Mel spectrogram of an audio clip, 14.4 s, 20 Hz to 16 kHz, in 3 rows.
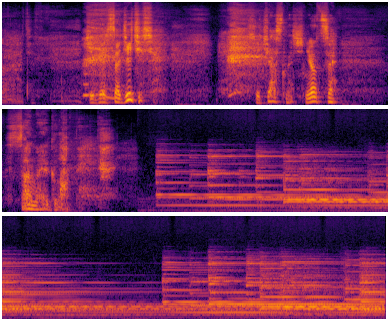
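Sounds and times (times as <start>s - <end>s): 
speech: 1.1s - 2.1s, 3.2s - 6.0s
Spasskaya Tower clock bells chiming: 6.8s - 14.4s.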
